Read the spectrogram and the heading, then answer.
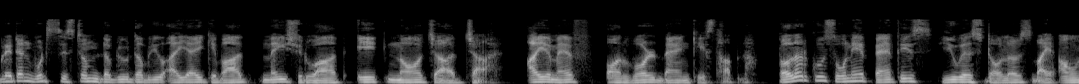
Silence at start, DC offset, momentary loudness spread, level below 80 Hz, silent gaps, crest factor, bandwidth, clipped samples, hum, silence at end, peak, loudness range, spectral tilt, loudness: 0 s; under 0.1%; 7 LU; -46 dBFS; 5.22-5.26 s, 7.72-7.79 s; 20 dB; 8.8 kHz; under 0.1%; none; 0 s; -4 dBFS; 2 LU; -6 dB/octave; -24 LUFS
